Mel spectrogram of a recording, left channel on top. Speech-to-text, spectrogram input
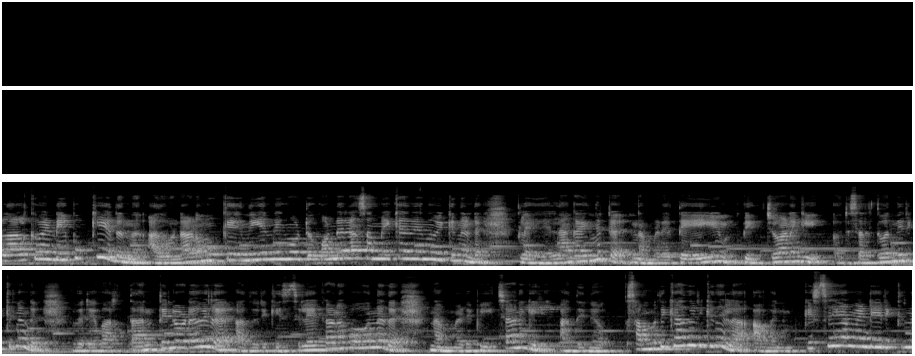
ആൾക്ക് വേണ്ടി ബുക്ക് ചെയ്തെന്ന്, അതുകൊണ്ടാണ് മൂക്കെ നീ എന്നെ ഇങ്ങോട്ട് കൊണ്ടുവരാൻ സമ്മതിക്കാതെന്ന് ചോദിക്കുന്നുണ്ട്. പ്ലേ എല്ലാം കഴിഞ്ഞിട്ട് നമ്മുടെ തേയും പിച്ചും ആണെങ്കിൽ ഒരു സ്ഥലത്ത് വന്നിരിക്കുന്നുണ്ട്. ഇവരെ വർത്താനത്തിൻ്റെ ഒടുവിൽ അതൊരു കിസ്സിലേക്കാണ് പോകുന്നത്. നമ്മുടെ പീച്ചാണെങ്കിൽ അതിന് സമ്മതിക്കാതിരിക്കുന്നില്ല. അവനും കിസ് ചെയ്യാൻ വേണ്ടി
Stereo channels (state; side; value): silent; left; 65 dB below the other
